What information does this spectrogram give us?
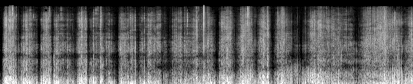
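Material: Glitter sheet.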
